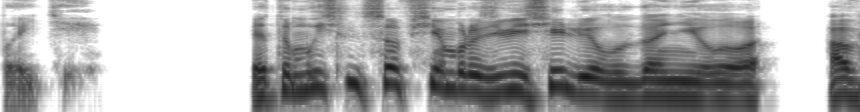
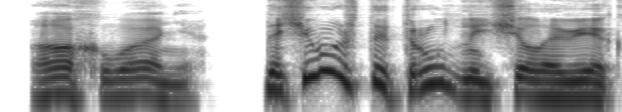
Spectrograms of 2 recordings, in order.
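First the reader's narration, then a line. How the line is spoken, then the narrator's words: Sigh. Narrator (Russian): вздохнула Наташа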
